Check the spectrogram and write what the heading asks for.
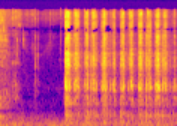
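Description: Plastic scratcher tool scraping the coating off a scratch-off lottery ticket in quick back-and-forth strokes, starting about a second in.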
